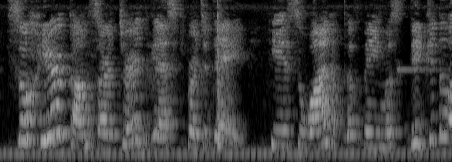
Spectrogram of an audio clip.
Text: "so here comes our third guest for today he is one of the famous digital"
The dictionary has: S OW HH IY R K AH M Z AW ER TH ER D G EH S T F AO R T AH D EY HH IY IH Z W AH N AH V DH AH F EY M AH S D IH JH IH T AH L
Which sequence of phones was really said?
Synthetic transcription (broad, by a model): S OW HH IY R K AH M S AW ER T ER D G EH S T F AO R T AH D EY HH IY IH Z W AH N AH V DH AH F EY M AH S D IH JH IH T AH L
